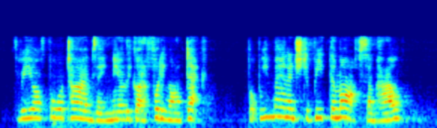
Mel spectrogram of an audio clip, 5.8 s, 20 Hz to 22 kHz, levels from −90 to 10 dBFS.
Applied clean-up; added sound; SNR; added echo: neural separator model SepFormer DNS4.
